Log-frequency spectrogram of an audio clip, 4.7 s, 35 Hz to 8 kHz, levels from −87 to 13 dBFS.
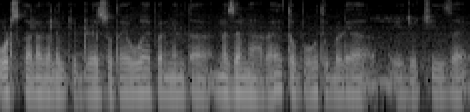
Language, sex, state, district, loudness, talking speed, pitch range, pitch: Hindi, male, Bihar, Saharsa, -37 LUFS, 305 wpm, 90-95 Hz, 95 Hz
